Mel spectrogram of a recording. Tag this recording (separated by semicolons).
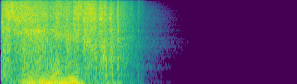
Electricity; Electric-Shock; Sound-Effect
